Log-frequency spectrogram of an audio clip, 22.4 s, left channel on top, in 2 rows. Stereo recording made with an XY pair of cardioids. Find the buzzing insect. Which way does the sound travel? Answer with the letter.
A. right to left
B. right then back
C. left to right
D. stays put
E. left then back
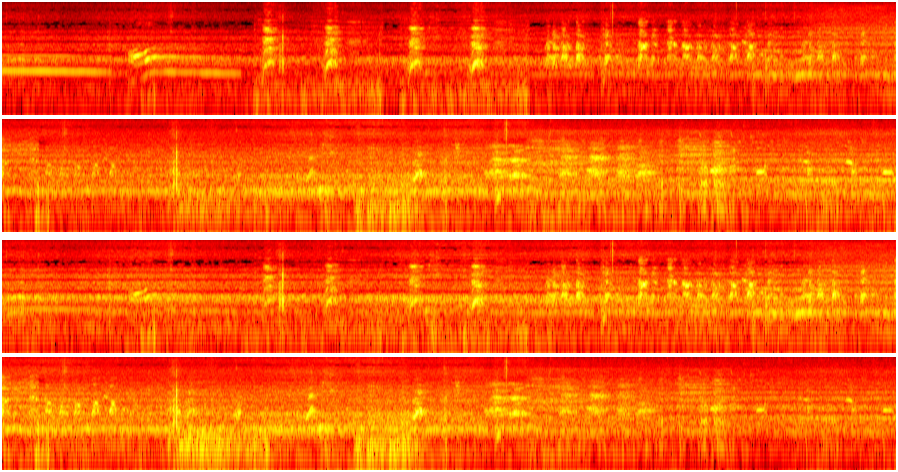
A.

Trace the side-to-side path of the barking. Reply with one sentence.
You can hear the barking move from left to right and back again.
